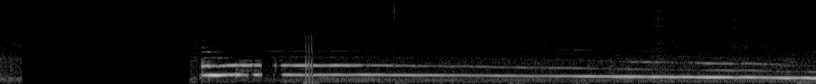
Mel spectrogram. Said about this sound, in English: start walking towards the sound of that howling.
